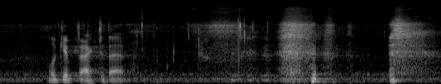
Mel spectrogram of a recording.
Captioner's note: laughter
